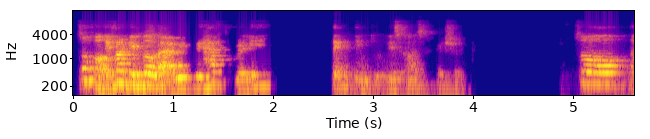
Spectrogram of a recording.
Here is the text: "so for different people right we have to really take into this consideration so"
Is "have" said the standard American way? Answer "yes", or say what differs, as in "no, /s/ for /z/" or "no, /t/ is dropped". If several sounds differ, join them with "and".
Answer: no, /f/ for /v/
